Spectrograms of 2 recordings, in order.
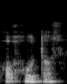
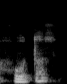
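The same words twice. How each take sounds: First: "ojutos" with a spoken o before the jutos sound; "ojutos", the mistaken version with a leading o; wrong reading. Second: "jutos" with no o in front, starting straight on the j sound, rising at the end; "jutos" pronounced correctly with a slight rising tune; right reading. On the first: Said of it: "por eso no digo ojutos". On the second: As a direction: say "jutos" as the correct form, no leading o. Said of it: "sino jutos". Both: Shown as a demonstration.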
